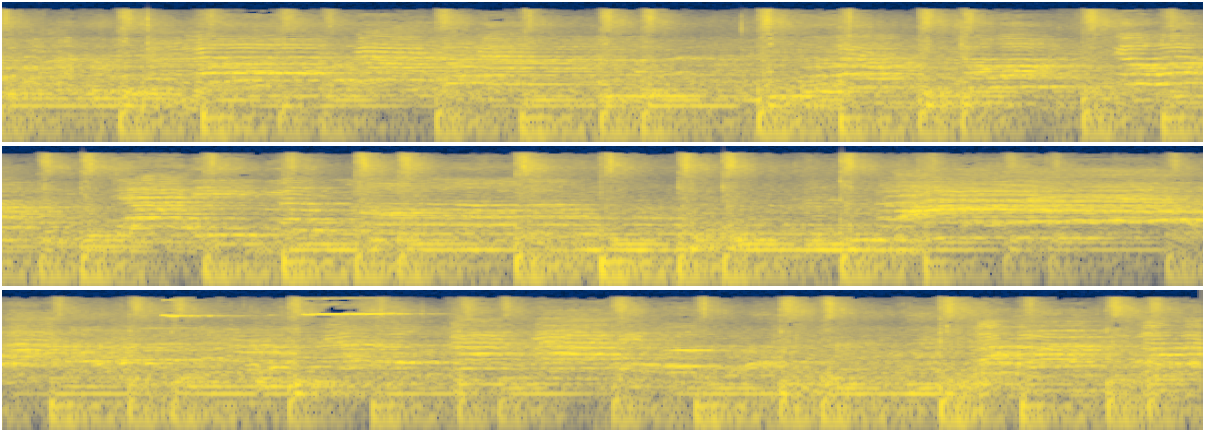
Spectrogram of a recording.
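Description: A group of voices singing together over sustained low accompanying notes, with a steady beat of sharp percussive strikes.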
